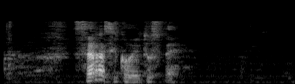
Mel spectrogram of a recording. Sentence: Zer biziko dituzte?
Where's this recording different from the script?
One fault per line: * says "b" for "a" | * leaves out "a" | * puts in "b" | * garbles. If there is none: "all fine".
all fine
